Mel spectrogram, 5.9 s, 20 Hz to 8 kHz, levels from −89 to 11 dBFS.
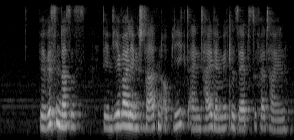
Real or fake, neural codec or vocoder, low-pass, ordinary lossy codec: real; none; 7.2 kHz; none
